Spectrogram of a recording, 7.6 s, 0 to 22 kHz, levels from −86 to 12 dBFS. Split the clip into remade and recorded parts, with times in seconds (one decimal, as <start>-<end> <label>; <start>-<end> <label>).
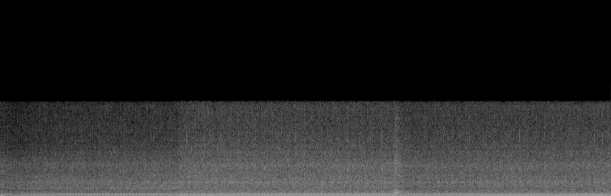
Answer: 0.0-5.1 recorded; 5.1-7.6 remade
